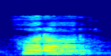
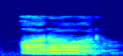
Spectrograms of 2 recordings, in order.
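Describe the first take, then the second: First: The initial h sound is pronounced. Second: The initial h sound is silent. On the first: The speaker calls it wrong. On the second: The speaker calls it right.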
